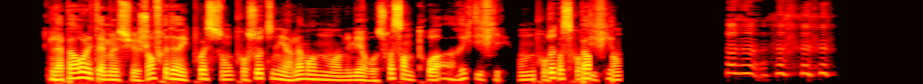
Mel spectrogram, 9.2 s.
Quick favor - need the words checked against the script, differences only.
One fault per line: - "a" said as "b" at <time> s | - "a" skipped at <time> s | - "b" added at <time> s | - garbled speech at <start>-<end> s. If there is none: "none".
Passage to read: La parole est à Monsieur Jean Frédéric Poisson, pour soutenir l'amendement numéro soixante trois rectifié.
- garbled speech at 5.2-6.2 s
